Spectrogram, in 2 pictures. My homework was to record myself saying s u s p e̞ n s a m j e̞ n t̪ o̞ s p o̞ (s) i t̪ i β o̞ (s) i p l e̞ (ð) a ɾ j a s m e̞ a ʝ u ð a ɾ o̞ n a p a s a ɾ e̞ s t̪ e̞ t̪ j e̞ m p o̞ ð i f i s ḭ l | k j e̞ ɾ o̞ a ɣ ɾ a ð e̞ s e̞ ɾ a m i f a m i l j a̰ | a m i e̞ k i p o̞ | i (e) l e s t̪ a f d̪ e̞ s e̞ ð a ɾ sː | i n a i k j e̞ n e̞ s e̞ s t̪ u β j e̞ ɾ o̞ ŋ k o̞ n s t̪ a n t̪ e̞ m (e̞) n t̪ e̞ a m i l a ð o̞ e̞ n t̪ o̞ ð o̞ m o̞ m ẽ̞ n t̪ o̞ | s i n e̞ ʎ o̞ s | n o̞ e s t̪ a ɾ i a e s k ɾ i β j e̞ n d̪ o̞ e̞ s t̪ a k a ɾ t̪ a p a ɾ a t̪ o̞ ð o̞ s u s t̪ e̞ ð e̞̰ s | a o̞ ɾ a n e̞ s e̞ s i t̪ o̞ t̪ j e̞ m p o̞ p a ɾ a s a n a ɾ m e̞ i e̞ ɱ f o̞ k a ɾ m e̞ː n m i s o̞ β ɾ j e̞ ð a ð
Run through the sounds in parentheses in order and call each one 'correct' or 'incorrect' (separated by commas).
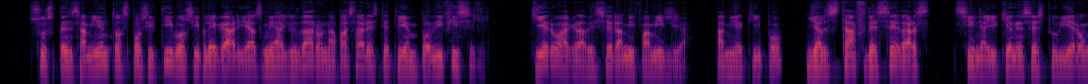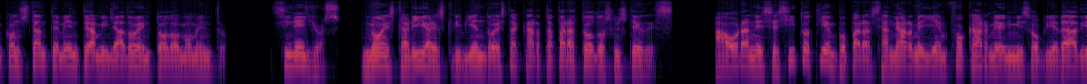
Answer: correct, correct, incorrect, incorrect, incorrect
